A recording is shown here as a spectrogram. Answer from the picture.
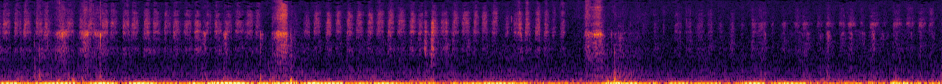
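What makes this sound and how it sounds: A felt-tip permanent marker is rubbed and scratched over the tip of a whole ripe yellow banana with brown spots, solid fruit still in its peel, while the other hand holds it on a black mat. A steady, close, dry scratching and rubbing runs throughout, with a few brighter squeaky strokes standing out.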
